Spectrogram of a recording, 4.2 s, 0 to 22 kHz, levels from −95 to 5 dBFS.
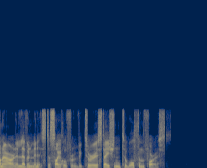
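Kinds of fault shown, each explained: VoIP packet loss concealed by the speech codec: Lost packets made the decoder extend its last pitch and filter at falling gain. At 1.17 s, 40 ms turns briefly into a buzzy tone or coloured noise. From 3.25 to 3.41 s, scattered losses up to 80 ms smear the speech into a weak buzzy tone or coloured noise.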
